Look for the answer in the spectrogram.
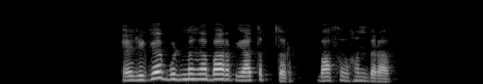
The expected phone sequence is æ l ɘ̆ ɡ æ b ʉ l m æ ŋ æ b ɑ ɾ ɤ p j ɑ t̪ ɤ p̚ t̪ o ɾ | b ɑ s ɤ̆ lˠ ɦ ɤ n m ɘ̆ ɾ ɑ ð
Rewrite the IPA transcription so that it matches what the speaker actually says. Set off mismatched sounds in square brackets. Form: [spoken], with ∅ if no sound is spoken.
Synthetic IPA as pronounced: æ l ɘ̆ ɡ æ b ʉ l m æ ŋ æ b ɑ ɾ ɤ p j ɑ t̪ ɤ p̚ t̪ o ɾ | b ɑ [θ] ɤ̆ lˠ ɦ ɤ n [b] ɘ̆ ɾ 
